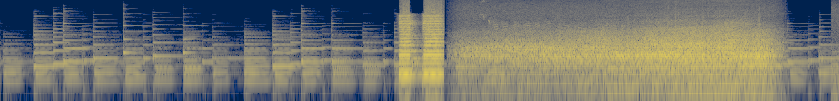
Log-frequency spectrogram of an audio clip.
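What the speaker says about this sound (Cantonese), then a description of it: "私家車 taxi" A toy taxi car plays a tinkly electronic melody, then sounds two short, loud honks of its horn, followed by a sustained hissing noise that cuts off.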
